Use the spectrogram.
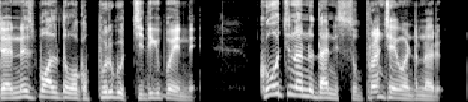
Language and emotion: Telugu, disgusted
